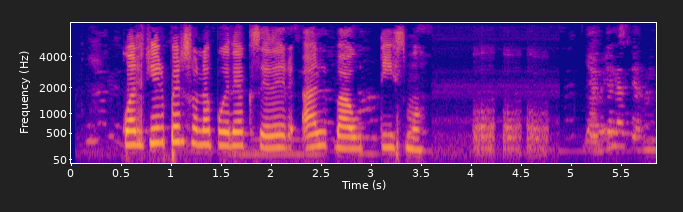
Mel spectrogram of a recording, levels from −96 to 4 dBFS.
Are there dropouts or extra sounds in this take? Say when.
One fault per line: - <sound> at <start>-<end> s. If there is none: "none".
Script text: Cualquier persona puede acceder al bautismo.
- laugh at 4.0-4.8 s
